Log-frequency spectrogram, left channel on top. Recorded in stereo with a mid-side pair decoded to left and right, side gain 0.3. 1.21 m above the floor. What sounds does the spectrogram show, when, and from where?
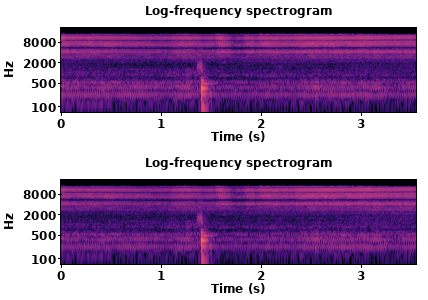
0.0 s a lawn mower: 30° left; by 3.6 s 5° right
1.4 s a thud: 5° left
